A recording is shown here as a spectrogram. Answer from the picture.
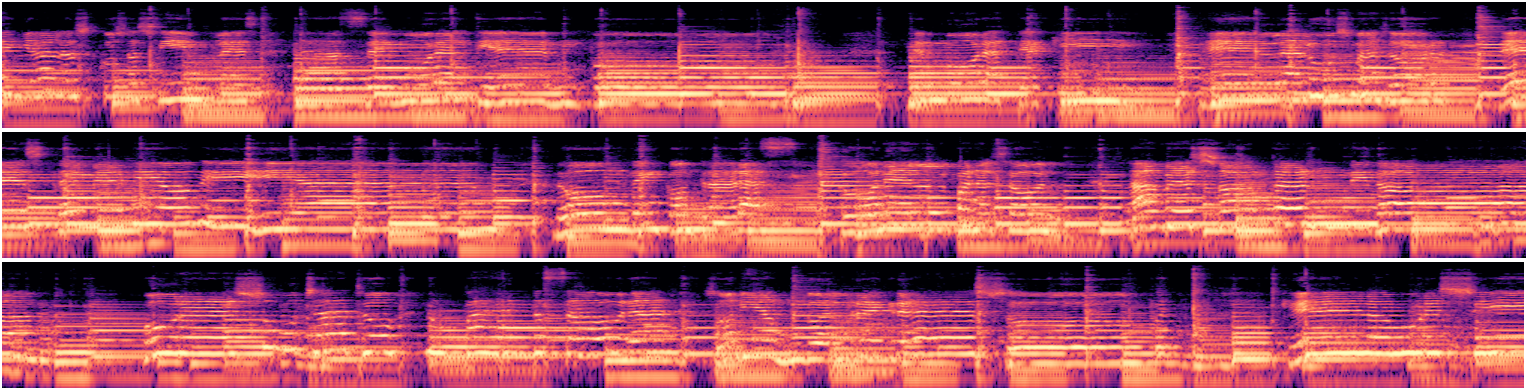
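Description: Live classical guitar played with a woman's singing voice joining in at times.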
